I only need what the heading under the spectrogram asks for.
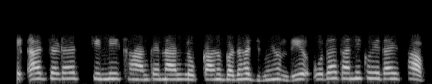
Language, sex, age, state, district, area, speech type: Punjabi, female, 30-45, Punjab, Jalandhar, urban, conversation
